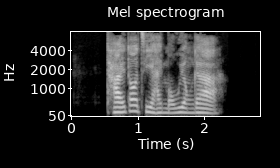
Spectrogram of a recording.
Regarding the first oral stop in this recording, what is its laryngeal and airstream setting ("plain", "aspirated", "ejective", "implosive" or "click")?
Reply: aspirated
